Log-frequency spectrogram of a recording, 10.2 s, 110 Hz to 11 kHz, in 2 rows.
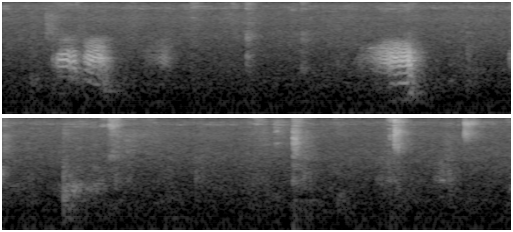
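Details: Five-day-old Labrador Retriever puppies from Belle's litter of eight, born October 15, 2023, indoors on a puppy cam: two short, high squeaky whimpers a few seconds apart, then faint scattered clicks and rustling.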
